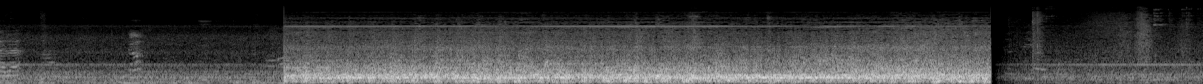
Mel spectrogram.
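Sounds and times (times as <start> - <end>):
train wheels rumbling on track: 2.5 - 10.0.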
